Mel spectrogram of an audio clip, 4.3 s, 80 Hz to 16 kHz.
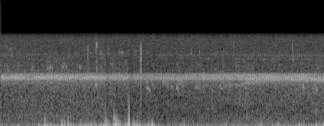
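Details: Frogs gathered for mating on a pond in upstate New York during April 2009, a continuous high trill over a cluster of low, rapid croaks and rumbles in the middle.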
